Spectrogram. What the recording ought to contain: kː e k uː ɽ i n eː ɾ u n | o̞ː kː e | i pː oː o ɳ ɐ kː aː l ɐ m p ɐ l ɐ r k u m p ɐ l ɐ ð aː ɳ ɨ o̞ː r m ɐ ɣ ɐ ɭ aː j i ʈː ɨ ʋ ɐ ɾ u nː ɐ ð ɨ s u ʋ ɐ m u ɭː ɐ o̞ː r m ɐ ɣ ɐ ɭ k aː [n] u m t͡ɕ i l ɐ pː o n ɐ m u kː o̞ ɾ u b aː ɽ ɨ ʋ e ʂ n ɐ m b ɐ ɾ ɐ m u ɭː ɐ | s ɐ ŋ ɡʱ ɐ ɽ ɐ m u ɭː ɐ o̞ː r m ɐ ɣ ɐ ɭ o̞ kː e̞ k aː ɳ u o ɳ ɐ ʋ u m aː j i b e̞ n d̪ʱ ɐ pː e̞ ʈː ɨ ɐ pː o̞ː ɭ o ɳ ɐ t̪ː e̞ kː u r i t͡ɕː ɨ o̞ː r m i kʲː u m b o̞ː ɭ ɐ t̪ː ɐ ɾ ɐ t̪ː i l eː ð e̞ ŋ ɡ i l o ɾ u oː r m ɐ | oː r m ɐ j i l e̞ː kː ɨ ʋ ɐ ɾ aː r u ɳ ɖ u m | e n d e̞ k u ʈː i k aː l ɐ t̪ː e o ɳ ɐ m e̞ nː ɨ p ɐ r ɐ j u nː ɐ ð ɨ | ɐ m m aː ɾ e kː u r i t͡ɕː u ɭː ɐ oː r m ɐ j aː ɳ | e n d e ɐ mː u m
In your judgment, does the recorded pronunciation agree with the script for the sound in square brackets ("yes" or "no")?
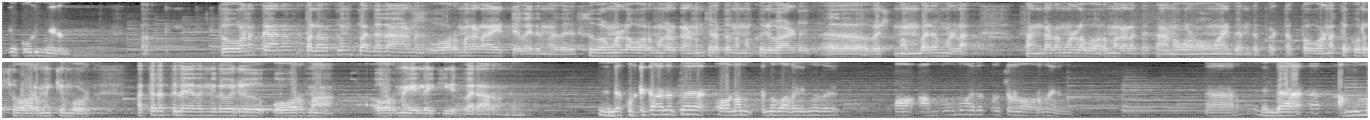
no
